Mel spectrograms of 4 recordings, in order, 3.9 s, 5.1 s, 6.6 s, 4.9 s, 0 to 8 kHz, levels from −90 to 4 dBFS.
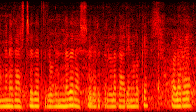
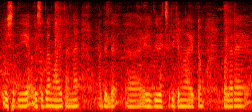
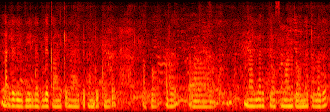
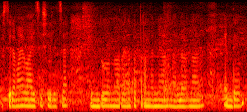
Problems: none marked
